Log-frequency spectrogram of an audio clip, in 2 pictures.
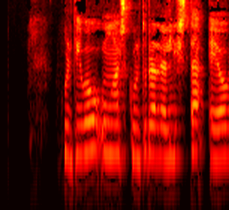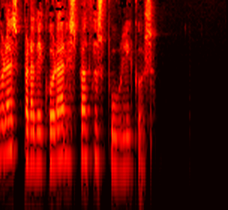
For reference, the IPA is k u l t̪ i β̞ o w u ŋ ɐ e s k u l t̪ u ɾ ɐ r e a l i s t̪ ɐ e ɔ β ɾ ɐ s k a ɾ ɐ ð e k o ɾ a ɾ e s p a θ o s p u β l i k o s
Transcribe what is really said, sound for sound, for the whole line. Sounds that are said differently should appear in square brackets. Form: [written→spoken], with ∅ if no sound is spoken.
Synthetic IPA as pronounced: k u l t̪ i β̞ o w u ŋ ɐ e s k u l t̪ u ɾ ɐ r e a l i s t̪ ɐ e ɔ β ɾ ɐ s [k→p] a ɾ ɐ ð e k o ɾ a ɾ e s p a θ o s p u β l i k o s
